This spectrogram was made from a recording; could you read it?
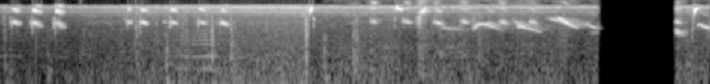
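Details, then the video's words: Trinca-ferro, or green-winged saltator, singing to warm up a cold bird: sparse short chips at first, then a cluster of downward-sliding whistles, a thin steady whine throughout and a brief silent gap near the end. "TRINCA-FERRO CANTANDO/ESQUENTAR TRINCA FERRO FRIO"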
